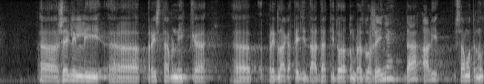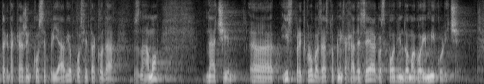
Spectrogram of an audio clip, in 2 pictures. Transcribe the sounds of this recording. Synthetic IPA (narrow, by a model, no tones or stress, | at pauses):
ʒelili | pɾet̪st̪aʋnik | pɾe̞d̪lˠaɡat̪e̞ʎd̪ad̪at̪id̪o̞d̪at̪noːbɾazlˠo̞ʒeːɲed̪aali | saːmot̪ɾe̞nuːt̪akd̪akaːʒemko̞se̞pɾijaːʋio̞po̞slʲjet̪ako̞d̪a | zna̰ːmo̞ | znaːt͡ʃi | ispɾe̞d̪kluːbazaːst̪upnikaxad̪e̞zeaɡo̞spo̞d̪ind̪o̞maɡo̞jmikolit͡ɕ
